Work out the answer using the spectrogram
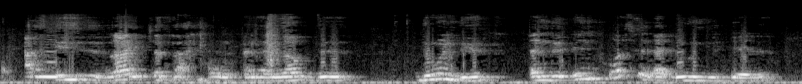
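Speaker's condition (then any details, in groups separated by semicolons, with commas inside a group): Cerebral palsy; left side affected; voice damaged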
